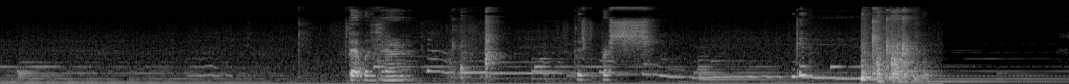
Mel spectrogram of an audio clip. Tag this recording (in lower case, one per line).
inside a small room
music
speech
